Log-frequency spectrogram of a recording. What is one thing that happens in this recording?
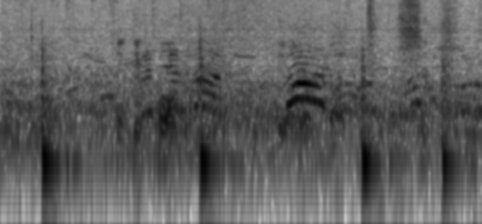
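A man shouts commands from a distance.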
